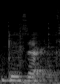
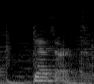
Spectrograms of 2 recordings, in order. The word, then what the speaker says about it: dessert: or stomach yeah and my last word was dessert not pronounced as desert good nice okay and the last word on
